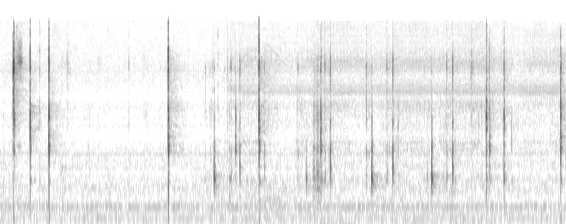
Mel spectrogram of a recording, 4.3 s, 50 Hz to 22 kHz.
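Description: A fingertip taps and clicks the buttons of a hand-sized, hollow, transparent plastic Xbox One Afterglow game controller with its yellow LED lit. About 16 short, dry, bright plastic clicks land at uneven intervals and stop instantly, over a faint steady hum.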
